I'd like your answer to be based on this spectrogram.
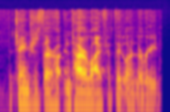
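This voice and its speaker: The speaker is a man. His pitch is fairly low, and the background is quiet. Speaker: Marine veteran and student teacher. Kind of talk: interview answer. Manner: soft-spoken.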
